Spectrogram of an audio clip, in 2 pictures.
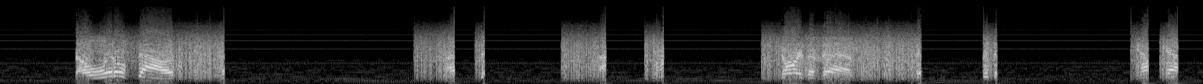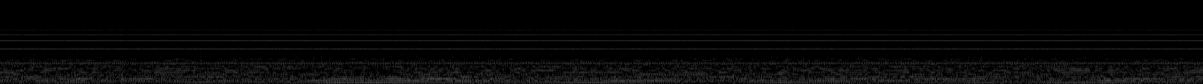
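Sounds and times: faint steady whine: 0:00.0 - 0:24.0
radio transmissions: 0:00.8 - 0:02.3, 0:04.2 - 0:04.9, 0:05.6 - 0:06.7, 0:07.6 - 0:09.2, 0:11.3 - 0:11.8.

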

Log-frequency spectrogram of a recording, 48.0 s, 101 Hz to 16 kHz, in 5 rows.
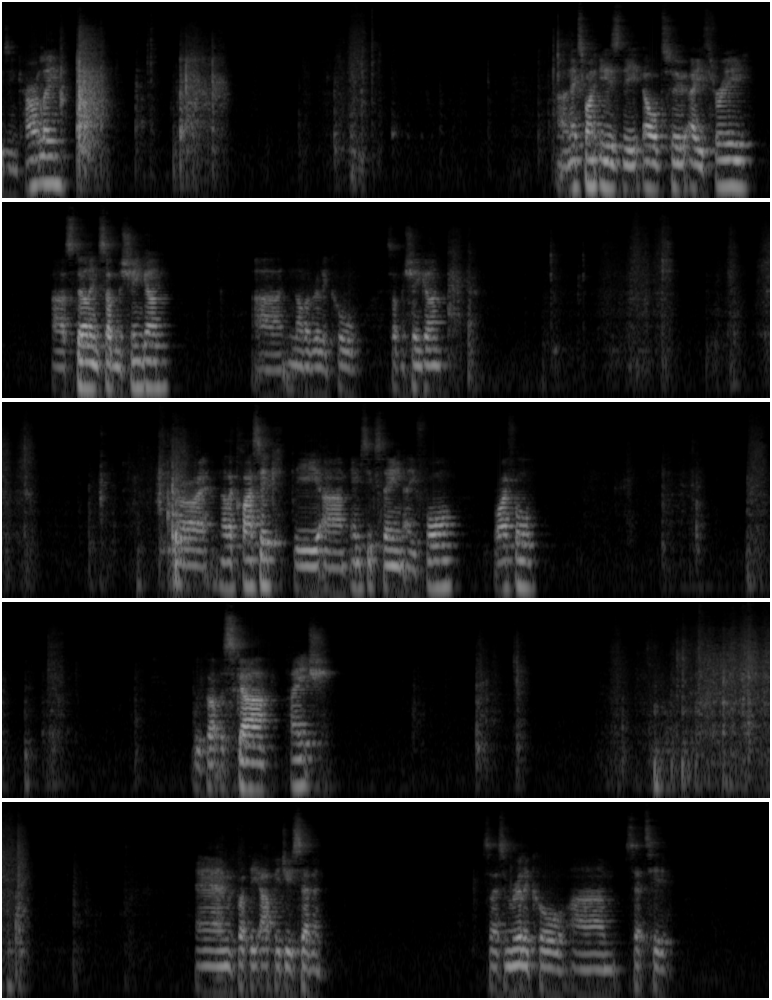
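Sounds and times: cardboard rustling and scraping: 0:01.0 - 0:02.9, 0:03.8 - 0:05.3, 0:17.0 - 0:21.5, 0:26.5 - 0:29.8, 0:36.3 - 0:38.8.

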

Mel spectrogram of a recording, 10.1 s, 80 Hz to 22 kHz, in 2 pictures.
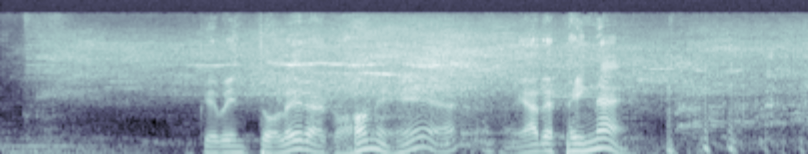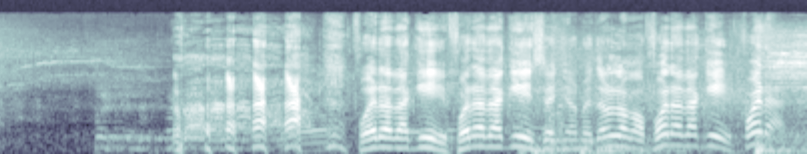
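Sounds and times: men laughing into microphones: 0:04.1 - 0:07.4.

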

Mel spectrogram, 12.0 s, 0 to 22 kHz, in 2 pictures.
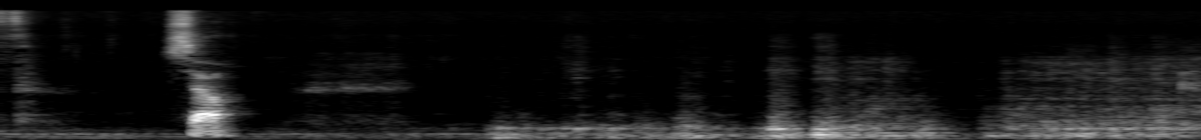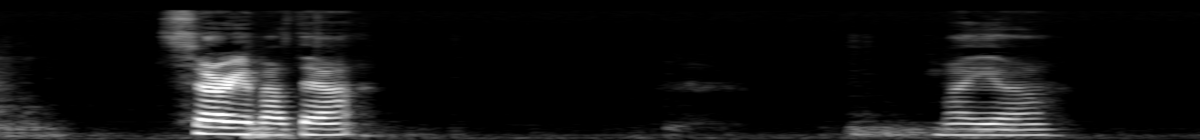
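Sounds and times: wheeled garbage can rolling: 0:02.4 - 0:06.5.

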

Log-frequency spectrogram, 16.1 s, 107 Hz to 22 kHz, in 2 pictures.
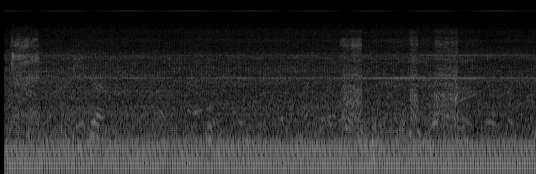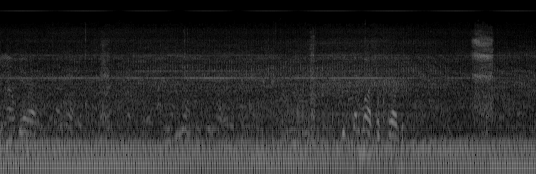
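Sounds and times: steady low hum: 0:00.1 - 0:16.0
faint indistinct voices: 0:01.0 - 0:16.0.

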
